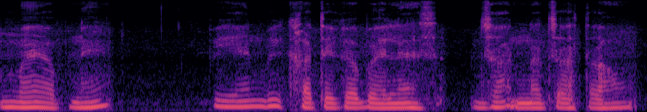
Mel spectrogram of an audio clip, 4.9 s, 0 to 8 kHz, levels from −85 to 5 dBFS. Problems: constant background noise, low volume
